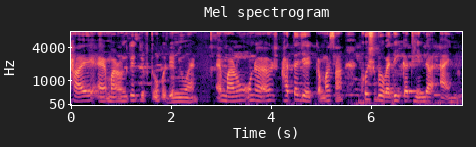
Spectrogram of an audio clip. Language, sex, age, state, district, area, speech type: Sindhi, female, 60+, Uttar Pradesh, Lucknow, rural, spontaneous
